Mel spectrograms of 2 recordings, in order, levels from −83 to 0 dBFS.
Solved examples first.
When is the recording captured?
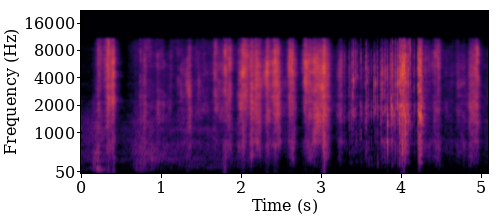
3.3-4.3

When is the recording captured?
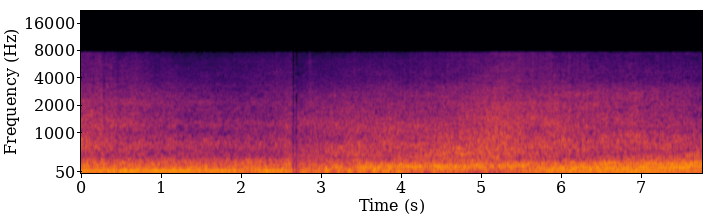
0.0-0.6; 5.1-7.8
